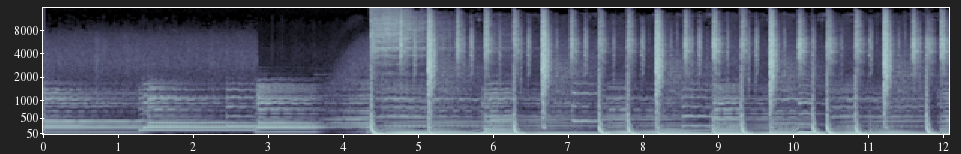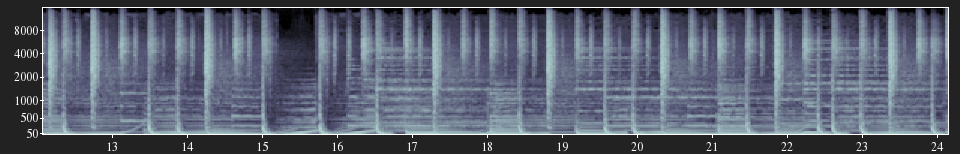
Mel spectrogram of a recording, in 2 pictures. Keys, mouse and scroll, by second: 5.8 ctrl+click, 9.4 ctrl+click, 10.0 ctrl+click, 16.3 shift+click, 17.6 shift+click.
